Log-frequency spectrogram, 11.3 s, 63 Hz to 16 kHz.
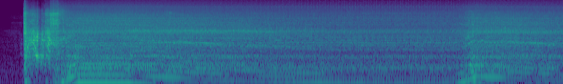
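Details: Hyundai i10 engine just after a spark plug replacement: a quick clean start, then a smooth, steady idle with a light blip; nothing rough, healthy.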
